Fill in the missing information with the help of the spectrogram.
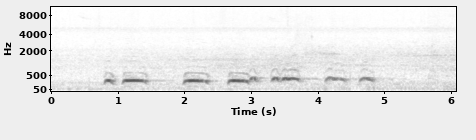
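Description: Owls hooting: a run of about eight low hoots over some four seconds, a few in the middle pitched slightly higher than the rest.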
